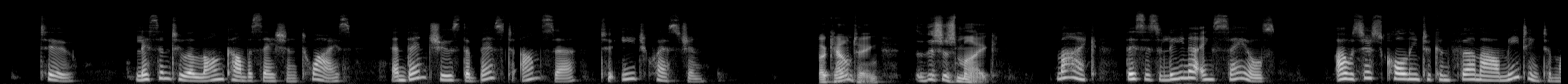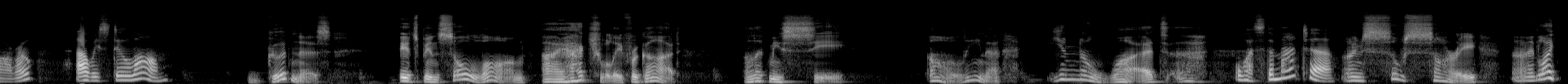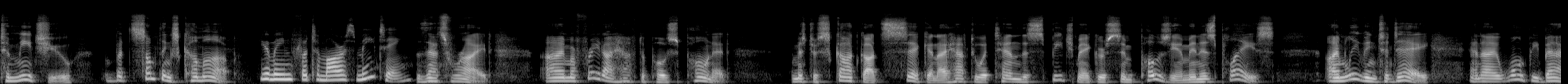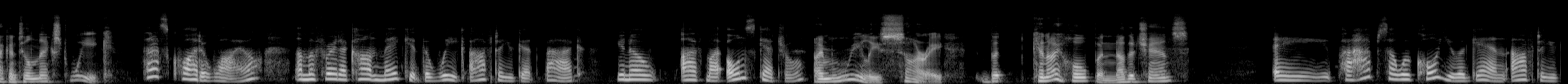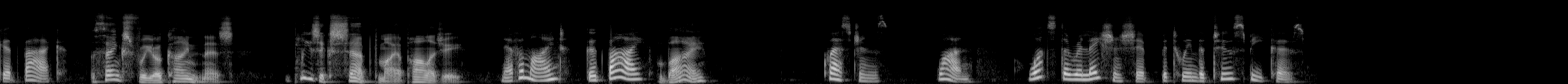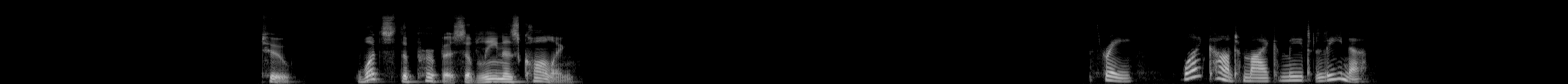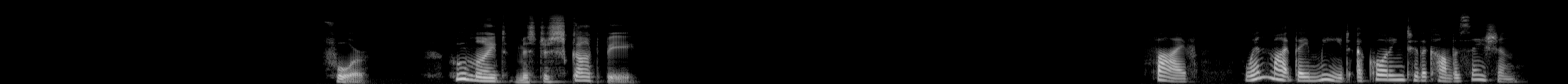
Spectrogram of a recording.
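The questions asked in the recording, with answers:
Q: What's the relationship between the 2 speakers?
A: Colleagues in the same company (Mike in accounting, Lena in sales)

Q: What's the purpose of Lena's calling?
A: To confirm their meeting tomorrow

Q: Why can't Mike meet Lena?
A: Mr. Scott got sick and Mike has to attend the Speechmakers Symposium in his place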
